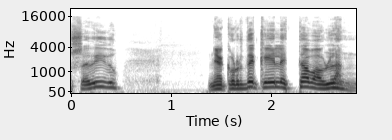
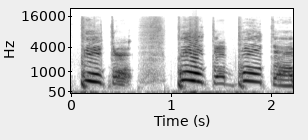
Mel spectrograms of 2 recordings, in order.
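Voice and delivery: high, much louder repeated scream; screaming insult; 8 dB louder, slower than usual. A narrator's reading. The man screaming an insult at Rosaura, full shout. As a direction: hurl the word at her with full force. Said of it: "ese feto grita".

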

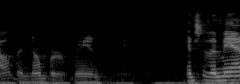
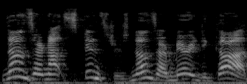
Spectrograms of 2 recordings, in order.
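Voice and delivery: agitated, higher and louder correction; 8 semitones higher, 9 dB louder than usual. Acted. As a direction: protest loudly, stressing each point. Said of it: "the nun got agitated and said".

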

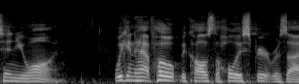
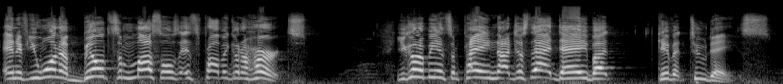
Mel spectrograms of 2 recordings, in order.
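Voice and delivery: loud, high, driving sermon voice; full-force preaching; 9 semitones higher, 8 dB louder than usual. Acted. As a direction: preach it hard to the congregation.

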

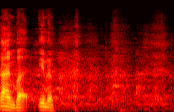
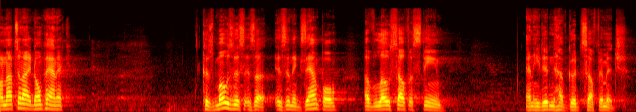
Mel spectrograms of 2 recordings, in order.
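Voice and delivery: ordinary delivery

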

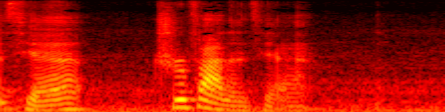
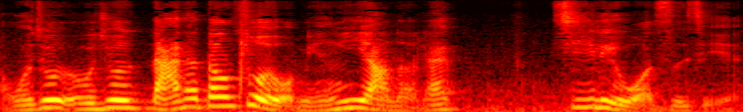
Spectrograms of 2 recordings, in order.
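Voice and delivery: ordinary talk, nothing marked

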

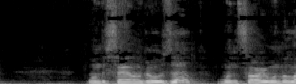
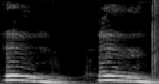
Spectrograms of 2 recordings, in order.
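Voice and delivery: high hooting owl call; 7 dB louder than usual. Shown as a demonstration. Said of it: "Try that".

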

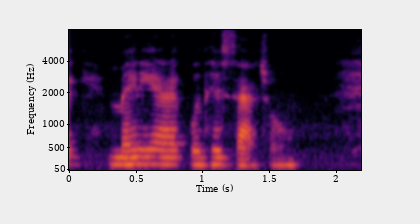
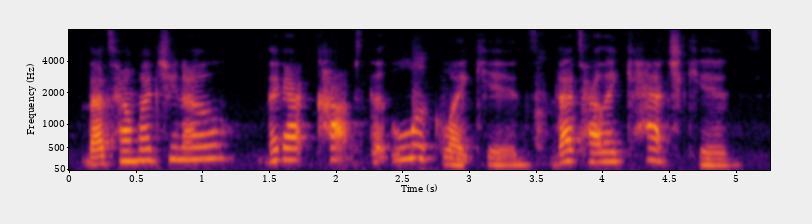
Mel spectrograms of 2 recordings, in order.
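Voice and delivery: put-on 1 sneering kid; 7 semitones higher than usual. A narrator's reading. Russell sneering at Piper.

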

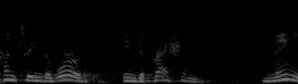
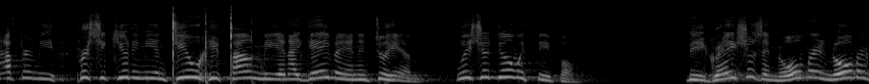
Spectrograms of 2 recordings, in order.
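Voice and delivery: high, loud, building preacher's cry; fervent sermon peak, loud and high; preaching at full force; 10 semitones higher, 8 dB louder than usual. Real, not acted. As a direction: preach it out, pushing louder and higher. Preaching climax, rising intensity.

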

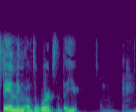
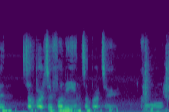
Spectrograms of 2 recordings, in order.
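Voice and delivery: ordinary delivery

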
